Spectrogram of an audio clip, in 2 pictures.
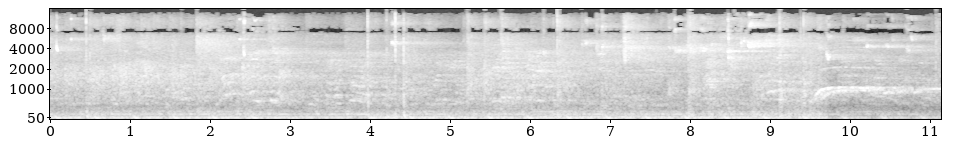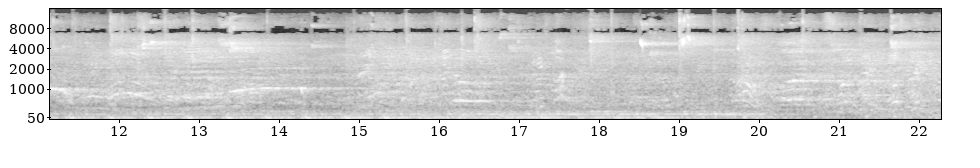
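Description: A volleyball being hit and bouncing on a hardwood gym floor, sharp knocks that ring in a large echoing hall, over a steady low hum and the chatter of players.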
